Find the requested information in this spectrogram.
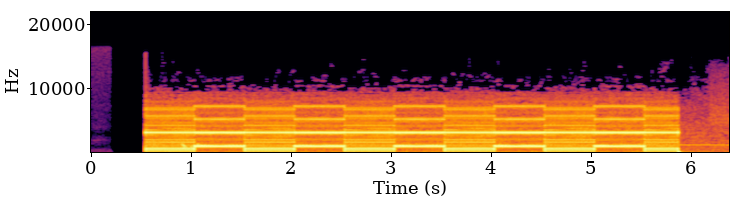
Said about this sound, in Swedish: Vi har ju ingen Amber Alert här i Sverige ännu, men jag tänkte att vi kunde lyssna på hur en sån signal kan låta om man har Amber Alert-funktionen på sin mobil. Alltså hur den larmar när ett barn har försvunnit eller blivit bortrövad.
